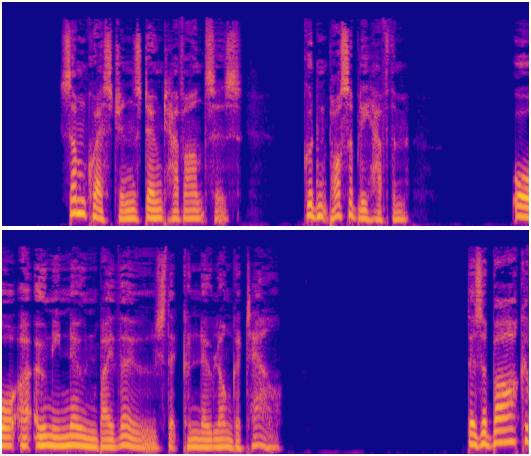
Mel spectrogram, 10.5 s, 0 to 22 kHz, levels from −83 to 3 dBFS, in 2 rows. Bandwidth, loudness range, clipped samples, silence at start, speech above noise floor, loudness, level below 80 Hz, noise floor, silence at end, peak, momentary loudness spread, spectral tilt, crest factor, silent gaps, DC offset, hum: 16.5 kHz; 5 LU; under 0.1%; 0.6 s; 71 dB; -17 LUFS; -48 dBFS; -87 dBFS; 0 s; 0 dBFS; 11 LU; -5.5 dB/octave; 18 dB; none; under 0.1%; none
